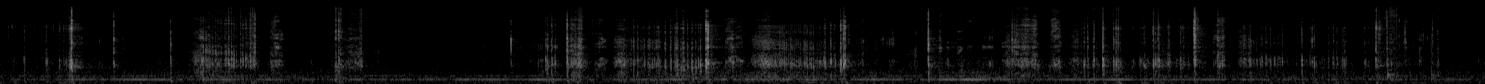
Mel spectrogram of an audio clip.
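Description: A metal blade scrapes shavings off the edge of a green solid bar of soap held in the hand. Repeated short, crisp scraping and shaving strokes come through bright and dry, with some longer rasping passes, over a faint steady low hum.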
